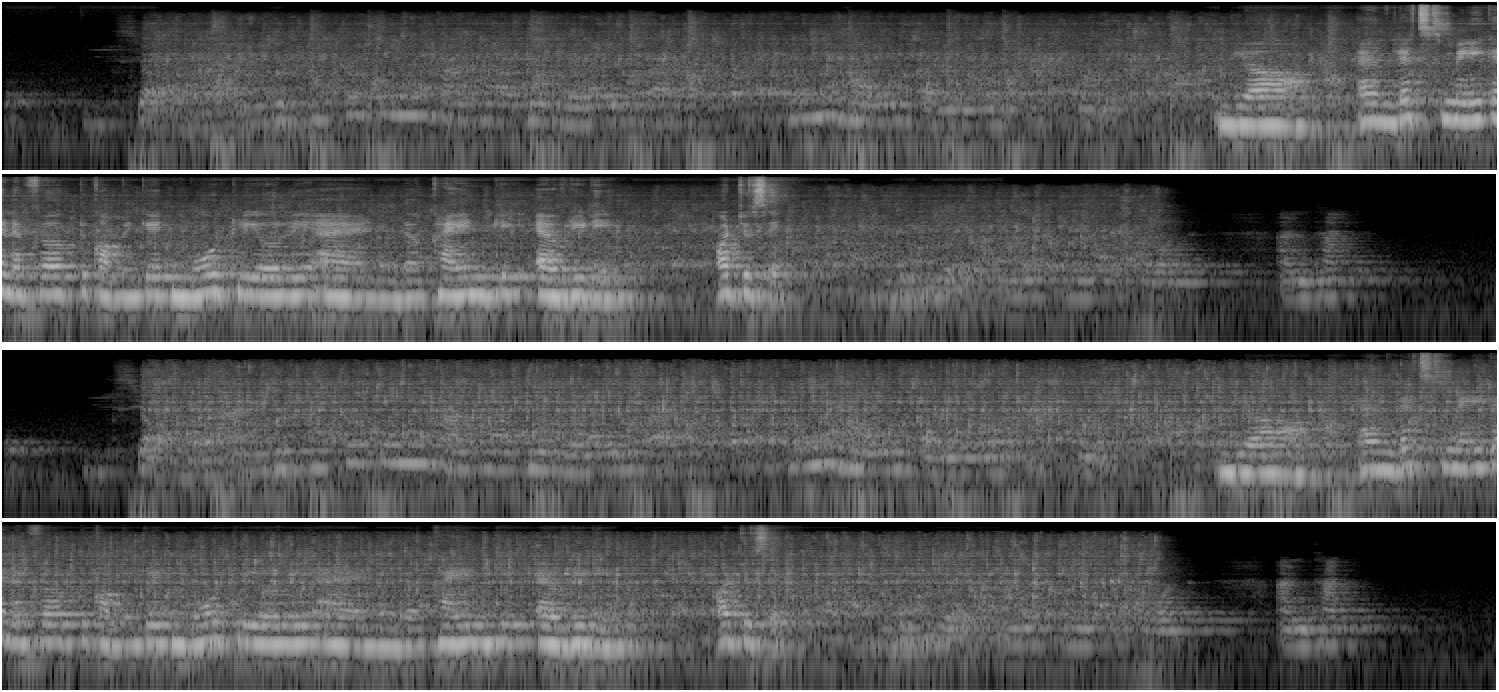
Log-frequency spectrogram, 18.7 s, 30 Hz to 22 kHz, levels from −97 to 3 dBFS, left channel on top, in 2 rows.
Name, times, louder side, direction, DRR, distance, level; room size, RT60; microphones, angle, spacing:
voice 1, 0.5-1.1 1.3-7.0 14.8-17.7, right 2 dB, 40° right, 1.3 m, -49 dB
sound 1, 0.8-0.9 1.3-2.0 2.3-2.4 2.8-2.9 3.2-4.0 4.3-4.4 4.8-4.9 5.2-6.0 6.2-6.4 6.8-6.9 7.2-8.0 8.3-8.4, left 3 dB, 50° left, 1.0 m, -49 dB
Stream, 0.9-16.6, right 5 dB, 80° right, 1.4 m, -43 dB
voice 2, 7.5-13.2 13.8-14.3, left 4 dB, 75° left, 0.6 m, -33 dB
13.0 x 5.8 x 2.3 m
head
